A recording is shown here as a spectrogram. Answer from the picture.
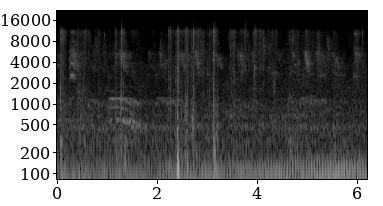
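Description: Small birds chirping on and off in the background, over a steady low hum. There is a sharp tap about two and a half seconds in and a softer one shortly after.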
